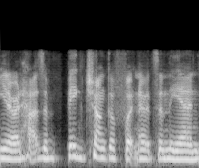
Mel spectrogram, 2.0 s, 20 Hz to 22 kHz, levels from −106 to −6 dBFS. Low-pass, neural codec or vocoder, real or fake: 7.2 kHz; vocoder, 24 kHz, 100 mel bands, Vocos; fake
